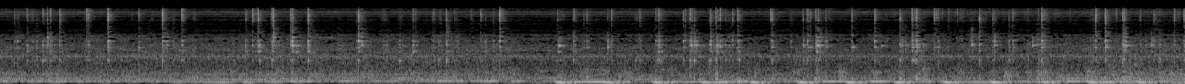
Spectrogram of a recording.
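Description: Popcorn kernels popping in hot oil in a pan under a glass lid: many sharp, irregular pops in quick succession. A low hum runs beneath them and pulses from about halfway through.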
